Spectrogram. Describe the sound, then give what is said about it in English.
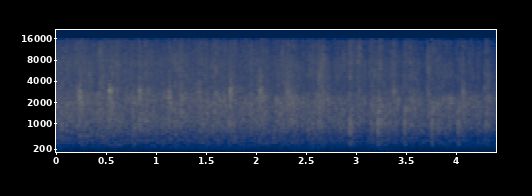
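Steady applause from an audience clapping at a pastor's call while he preaches, many hands clapping at once in a dense, continuous patter that holds an even level for several seconds with no voices rising above it. “Come on, clap your hands and say, I like that, Pastor.”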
